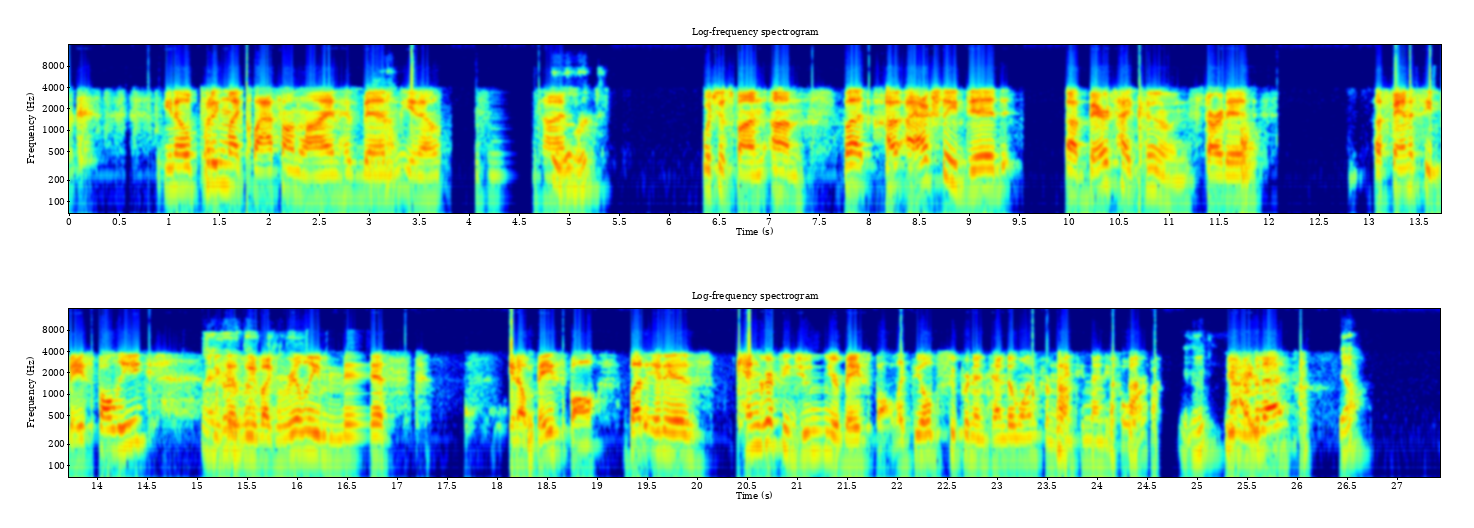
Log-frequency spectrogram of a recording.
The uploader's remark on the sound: The guys are back together and properly socially distanced by way of a zoom conference call.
